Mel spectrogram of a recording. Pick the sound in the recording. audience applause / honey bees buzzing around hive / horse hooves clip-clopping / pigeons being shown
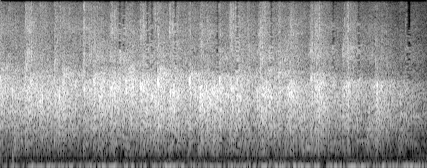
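audience applause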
